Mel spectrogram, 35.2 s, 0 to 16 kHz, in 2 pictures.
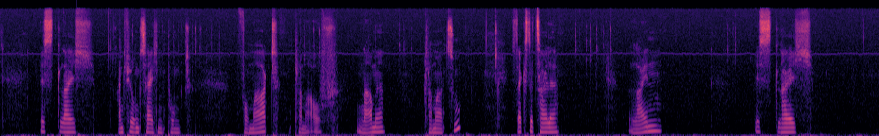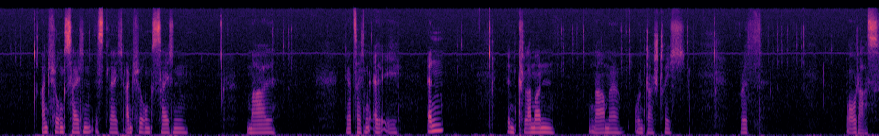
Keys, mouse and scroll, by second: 1.3 shift+2, 1.6 ., 3.0-4.6 typing, 6.0-8.0 typing, 9.0 Return, 11.2-12.3 typing, 14.2 shift+0, 14.3 shift+space, 16.8 shift+2, 19.0-19.9 typing, 21.6-23.3 typing, 26.7 shift+8, 27.3 n, 28.6-34.6 typing.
